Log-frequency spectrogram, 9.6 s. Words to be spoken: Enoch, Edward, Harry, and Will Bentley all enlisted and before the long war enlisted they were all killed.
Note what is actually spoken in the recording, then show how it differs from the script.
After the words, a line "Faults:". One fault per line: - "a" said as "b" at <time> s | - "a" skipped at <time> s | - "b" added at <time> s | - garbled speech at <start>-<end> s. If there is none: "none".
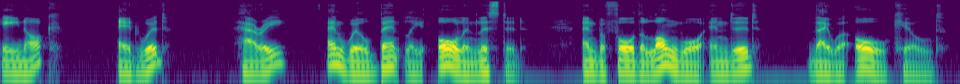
Enoch, Edward, Harry, and Will Bentley all enlisted and before the long war ended they were all killed.
Faults:
- "enlisted" said as "ended" at 7.1 s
